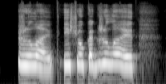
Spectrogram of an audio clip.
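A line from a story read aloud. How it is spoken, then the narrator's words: Woman wailing through tears. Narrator (Russian): запричитала женщина сквозь слезы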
